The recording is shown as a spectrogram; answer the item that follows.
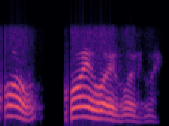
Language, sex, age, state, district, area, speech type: Marathi, male, 60+, Maharashtra, Kolhapur, urban, conversation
